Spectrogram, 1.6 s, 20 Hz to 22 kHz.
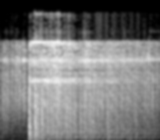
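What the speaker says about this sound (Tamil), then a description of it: "அதில் ஒரு நாணயம் போட்டால் 100 நாணயங்கள் கிடைத்தன." Coins drop onto a hard surface with one sharp, close clink, followed by a bright shimmering ring that fades slowly over the next second.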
